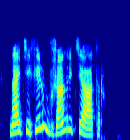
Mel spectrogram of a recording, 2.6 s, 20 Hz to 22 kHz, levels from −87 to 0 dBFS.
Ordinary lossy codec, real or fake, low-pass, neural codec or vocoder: Opus, 16 kbps; real; 7.2 kHz; none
